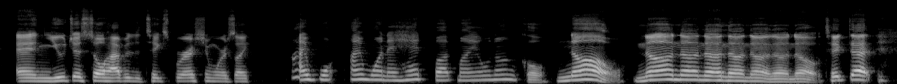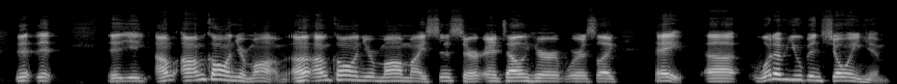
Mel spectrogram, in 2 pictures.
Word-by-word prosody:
and 150 -1 0
you 160 +3 0
just 175 0 -3
so 170 -3 +2
happen 155 0 0
to 145 - -10
take 145 +3 -9
spiration 155 +1 -6
where 145 -1 -8
it's 140 - -10
like, 140 -1 -6 0.4
"I 320 -9 -1
wa 215 -1 -5 0.2
I 225 +1 -2
wanna 210 -4 -4
headbutt 195 -1 -6
my 185 0 -8
own 205 +2 -8
uncle," 215 - -8
no, 205 +6 +2
no, 205 +9 +3
no, 215 -1 +1
no, 195 -1 +3
no, 175 -1 +2
no, 155 -3 0
no, 130 0 0
no, 130 +1 -2
take 185 +2 -1
that 210 -2 +4 0.3
the 175 +2 +3
the 170 -2 +2 0.6
ye 150 - +2 0.3
ye - - -31
I'm 170 +6 +3
I'm 185 +6 +3
calling 225 -5 +3
your 170 -3 -1
mom, 150 +2 -3
uh, 165 +7 +6
I'm 185 +4 +4
calling 210 -2 +2
your 180 -1 -3
mom, 165 0 +1
my 150 -3 0
sister, 145 0 -3
and 150 -2 +3
telling 160 -1 +4
her 150 -1 0
where 140 +1 -3
it's 135 -2 -4
like, 135 -3 +2 0.4
"Hey, 170 - +5 0.2
uh, 145 -1 +4
what 175 +10 -2
have 240 - +6
you 215 -1 -1
been 195 -3 0
showing 175 -4 +1
him?" 100 -4 -9
170 Hz, 195 wpm, -23 LUFS, 150-200 Hz, 0.6 s, uh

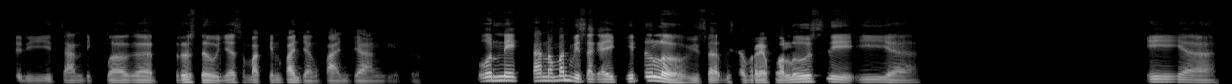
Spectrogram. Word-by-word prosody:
jadi 90 -1 -12
cantik 90 +1 -9 0.2
banget 95 0 -3 0.2
terus 110 +1 0
daunnya 95 +2 0
semakin 105 -1 -6
panjang-panjang, 85 -3 -3
gitu. - - -31 0.6
Unik, 180 +1 +5
tanaman 175 +4 +3
bisa 135 -5 +2
kayak 120 +1 +1
gitu 145 +6 +1
loh, 100 - +8
bisa 95 0 -3
bisa 105 0 -11
berevolusi. 110 +3 +2
Iya. 105 -3 -6 2.3
Iya. 115 -5 -4
105 Hz, 90 wpm, -24 LUFS, 95-125 Hz, 2.3 s, loh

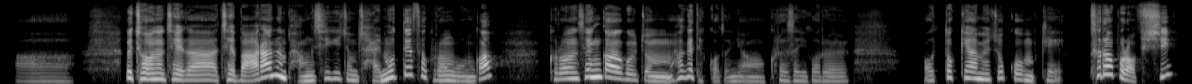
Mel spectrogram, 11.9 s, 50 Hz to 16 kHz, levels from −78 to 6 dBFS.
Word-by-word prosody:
아. 145 -1 -20 0.5
그 255 - +4
저는 220 -2 +3
제가 185 -2 +1
'제 195 +1 -1
말하는 275 - +5
방식이 225 +8 -6
좀 190 -3 -7
잘못돼서 280 - -2
그런 180 -6 -6
건가?' 155 - -1 0.5
그런 230 +2 -2
생각을 260 -7 +4
좀 155 -5 -4
하게 275 +3 -3
됐거든요. 150 - -14
그래서 165 -1 -12
이거를 155 -1 -14 0.7
어떻게 260 +9 -6
하면 230 -4 +1
쪼끔 210 -3 -8
이렇게 170 -1 -11 0.3
'트러블 385 +1 +3
없이 380 +7 0
190 Hz, 275 characters per minute, -22 LUFS, 160-255 Hz, 0.7 s, 말하는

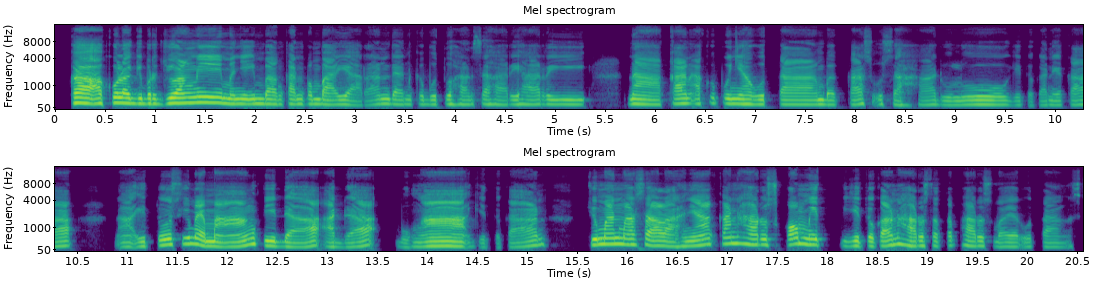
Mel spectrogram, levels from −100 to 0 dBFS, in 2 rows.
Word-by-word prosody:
Kak, 190 -3 +8
aku 200 0 +4
lagi 180 -2 +5
berjuang 190 +3 +5
nih 210 -1 +5
menyeimbangkan 165 -1 +1
pembayaran 150 -1 -4
dan 155 -1 -5
kebutuhan 150 0 -7
sehari-hari. 150 0 -6 0.4
Nah, 160 -3 -1
kan 175 +1 -1
aku 180 +2 -9
punya 170 -2 +1
hutang 150 -1 -3
bekas 145 +3 -8
usaha 140 -1 -11
dulu, 140 +1 -3
gitu 130 0 -18
kan, 130 0 -16
ya, 135 -1 -10
Kak. 150 +5 -5 0.4
Nah, 140 +1 -7
itu 170 +7 +1
sih 225 +3 -3
memang 160 -4 +3
tidak 150 -2 0
ada 140 +1 -3 0.2
bunga, 155 +4 +3
gitu 130 -3 -19
kan. 160 +10 -5 0.4
Cuman 225 +3 +5
masalahnya 175 -2 +2
kan, 240 +1 0
harus 205 -3 0
komit, 210 -1 +2
gitu 165 -1 -3
kan, 185 +6 +1
harus 170 -4 -1
tetep 175 +2 -9
harus 165 -2 -3
bayar 140 0 -7
hutang 135 -2 -13
160 Hz, 125 wpm, -23 LUFS, 145-180 Hz, 0.4 s, Kak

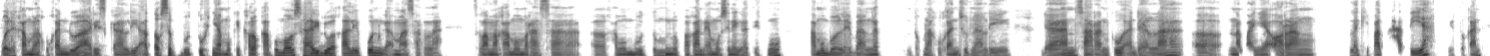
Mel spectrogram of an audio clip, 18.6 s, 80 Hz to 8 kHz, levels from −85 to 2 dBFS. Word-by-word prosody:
boleh - - +2
kamu 90 +1 +3
lakukan 95 0 0
2 95 -1 +4
hari 90 +1 0
sekali 90 -1 -1
atau - - +1
sebutuhnya 110 +2 +2
mungkin 95 +4 -2
kalo 105 -1 +4
kamu 115 +4 0
mau 130 0 +5
sehari 115 -3 +6
2 115 -1 +6
kali 120 +2 +2
pun 135 -2 +4
nggak 105 - -2
masalah. 85 -2 -2 0.4
Selama 95 0 +1
kamu 95 +2 +1
merasa, 90 -1 -3 0.2
eee, 85 0 -6
kamu 95 +1 -3
butuh 95 +2 -3
menumpahkan 95 -2 0
emosi 95 -1 0
negatifmu 90 +9 -3 0.4
kamu, 105 +5 +1
boleh 90 -1 0
banget 85 +3 0 0.3
untuk - - -18
melakukan 95 -1 -2
journaling. 85 -1 -5 0.4
Dan 85 +10 +2
saranku 90 +8 +1
adalah, 95 +10 -1 0.2
eee, 85 -1 -2 0.2
namanya 90 -1 -1
orang 90 -1 +1 0.4
lagi - - -6
patah - - -1
hati 115 +5 +3
ya, - - -1 0.3
gitu - - -18
kan, - - 0
90 Hz, 145 wpm, -25 LUFS, 85-105 Hz, 0.4 s, sehari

